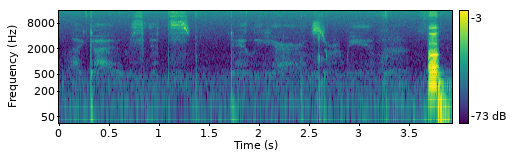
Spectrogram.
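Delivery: soft, mock-timid whisper. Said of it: "if I'm busy going".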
